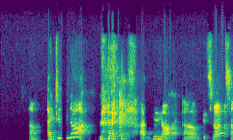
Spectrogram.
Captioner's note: laughing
